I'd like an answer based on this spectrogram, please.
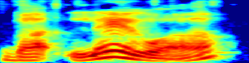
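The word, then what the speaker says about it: بقلاوة: And this is a famous baklava, pronounced batlewa, that is made in Lebanon.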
